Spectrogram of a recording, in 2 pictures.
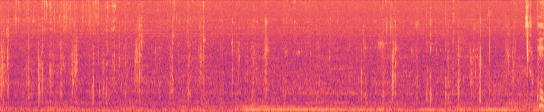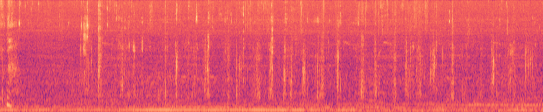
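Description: A young woman chews food with loud, wet mouth sounds close by.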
